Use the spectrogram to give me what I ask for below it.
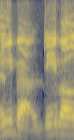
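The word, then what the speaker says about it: Deebo: Debo, like from like Friday.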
